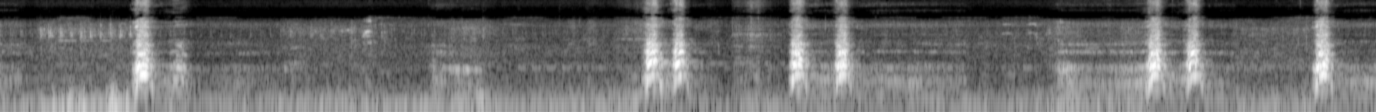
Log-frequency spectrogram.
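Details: One bark near the start, then after a quiet gap a dog barks in pairs of sharp, harmonic-rich barks several times, with low background noise throughout.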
